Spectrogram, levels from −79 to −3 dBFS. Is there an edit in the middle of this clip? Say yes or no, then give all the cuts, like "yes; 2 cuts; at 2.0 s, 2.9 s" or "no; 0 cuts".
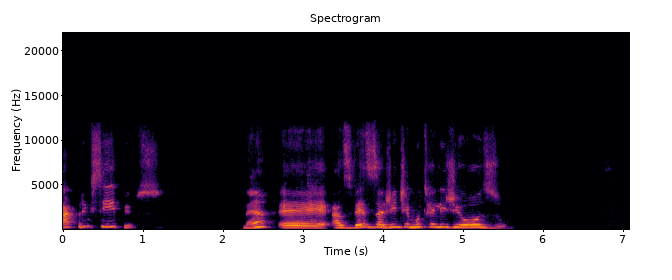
yes; 1 cut; at 2.6 s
